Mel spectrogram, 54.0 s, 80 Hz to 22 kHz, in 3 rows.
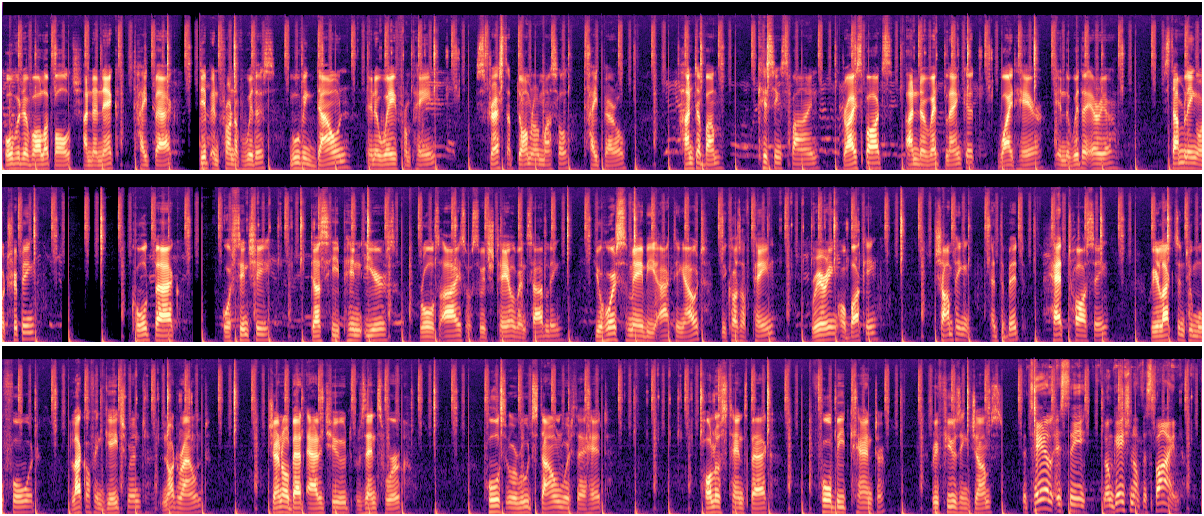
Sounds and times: Speech: 0.0 - 16.8, 17.4 - 19.0, 20.0 - 31.2, 32.0 - 34.6, 35.2 - 39.1, 40.0 - 42.0, 43.2 - 45.1, 46.5 - 47.6, 48.2 - 49.3, 50.0 - 53.8
Music: 0.0 - 54.0.

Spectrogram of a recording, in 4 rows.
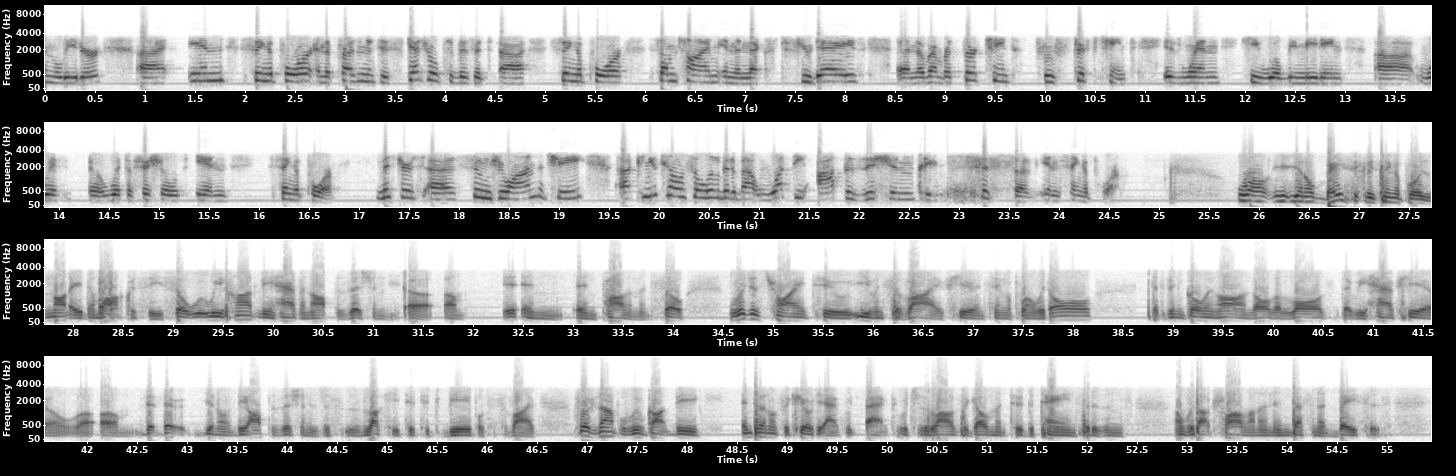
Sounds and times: Speech: 0.0 - 24.6, 25.8 - 38.2, 38.8 - 55.1
Radio: 0.0 - 55.4.

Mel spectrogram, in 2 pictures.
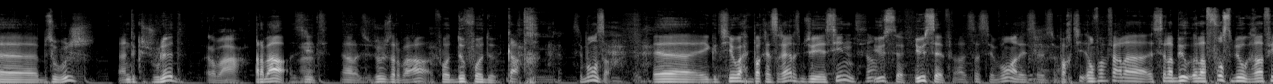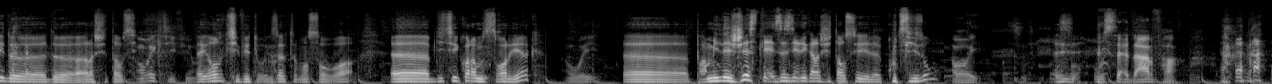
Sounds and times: Speech: 0.0 - 22.5, 23.3 - 24.5
Music: 0.0 - 25.4.

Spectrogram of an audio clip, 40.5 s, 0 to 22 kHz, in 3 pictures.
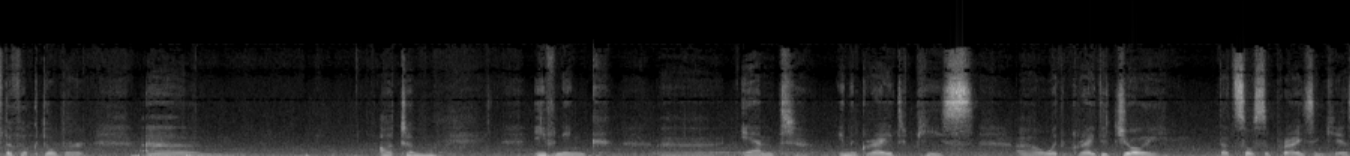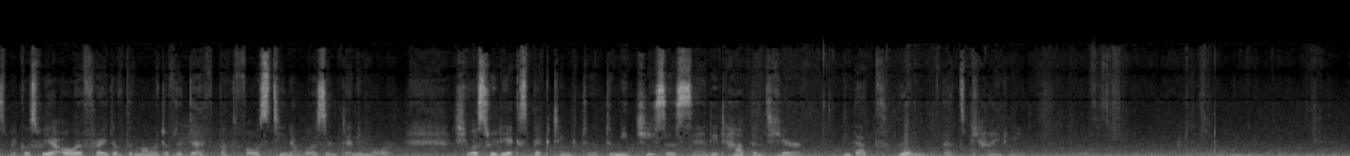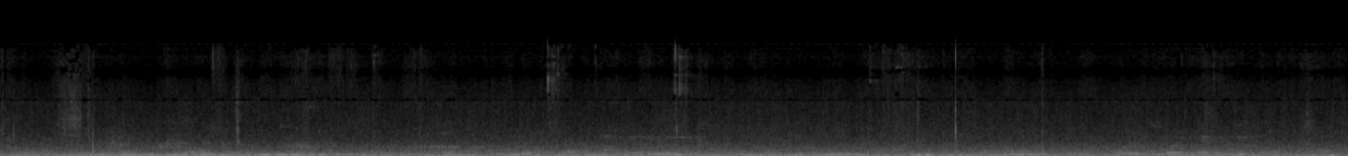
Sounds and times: Speech: 0.0 - 2.3, 3.8 - 4.4, 5.3 - 23.8.

